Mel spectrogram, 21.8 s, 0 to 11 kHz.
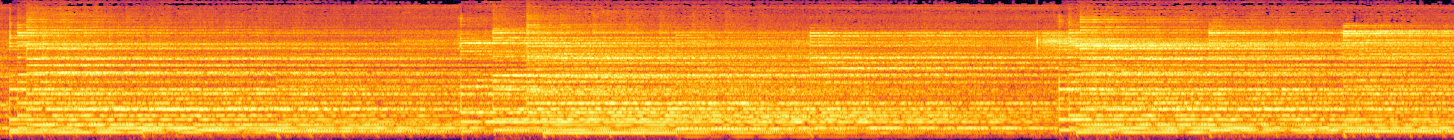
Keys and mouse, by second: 0.2 z, 0.7 click, 1.8 Tab, 5.0 middle click, 5.6 s, 8.4-9.6 drag, 12.2 middle click, 13.9 KP_1, 15.1 r, 17.5 s, 21.4 middle click.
